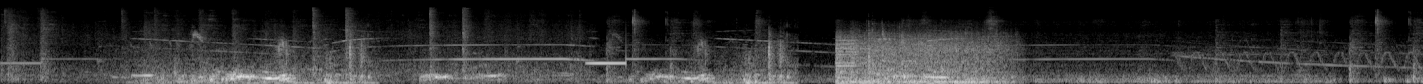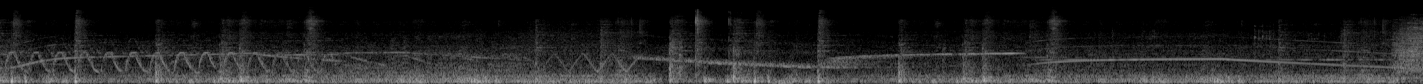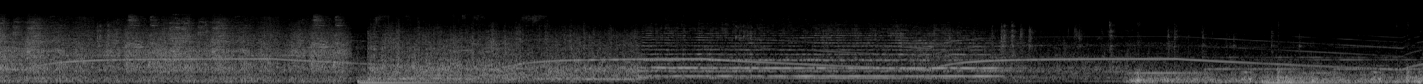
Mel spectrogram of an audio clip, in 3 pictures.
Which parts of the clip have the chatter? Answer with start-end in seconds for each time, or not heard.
not heard.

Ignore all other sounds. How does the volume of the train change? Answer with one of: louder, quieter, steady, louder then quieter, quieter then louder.
steady.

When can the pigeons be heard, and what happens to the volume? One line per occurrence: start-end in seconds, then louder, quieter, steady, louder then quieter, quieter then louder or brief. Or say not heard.
1.1-10.2 quieter then louder.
